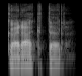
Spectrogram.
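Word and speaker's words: caràcter: Por otro lado, si la palabra no es aguda y no es un infinitivo verbal, lo más probable es que sí se pronuncie. Carácter, carácter.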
